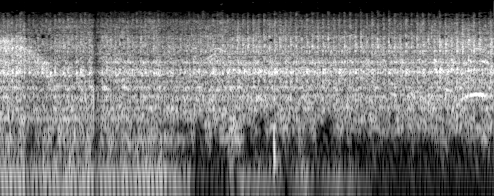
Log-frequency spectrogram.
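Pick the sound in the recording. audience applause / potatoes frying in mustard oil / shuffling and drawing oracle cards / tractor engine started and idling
tractor engine started and idling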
